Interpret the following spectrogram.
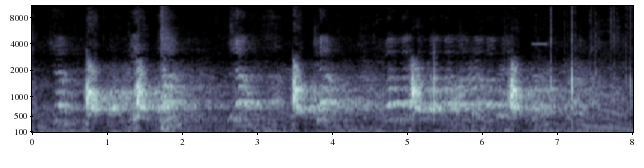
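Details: Bean, a toy poodle, barks during a standard agility run recorded 9-21-2020: high, ringing yips spaced one to two seconds apart, some in quick pairs, then a few sharp clicks near the end amid people's voices.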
